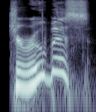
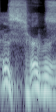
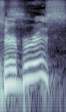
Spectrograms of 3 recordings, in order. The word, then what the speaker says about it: Cerberus: So this guy says, like Cherubis in Greek mythology, is that how you pronounce that? Cerberus. Cerberus?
